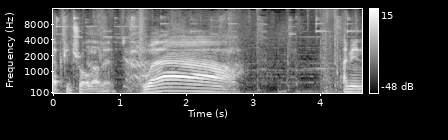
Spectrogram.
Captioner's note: bodies thumping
